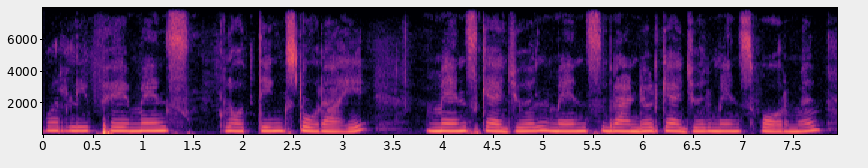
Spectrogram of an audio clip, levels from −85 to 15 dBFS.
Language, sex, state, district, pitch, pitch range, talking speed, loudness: Marathi, female, Maharashtra, Pune, 235 Hz, 225-245 Hz, 115 wpm, -18 LUFS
